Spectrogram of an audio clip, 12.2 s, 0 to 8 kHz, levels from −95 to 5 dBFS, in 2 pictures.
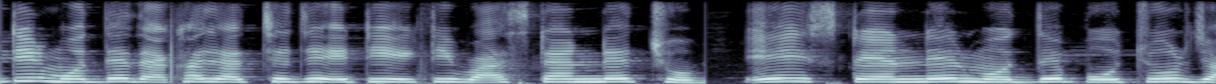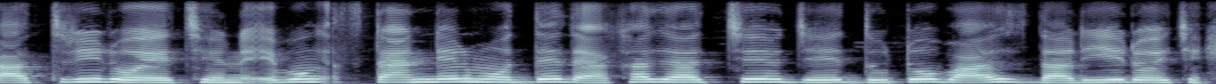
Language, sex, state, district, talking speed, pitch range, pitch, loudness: Bengali, female, West Bengal, Jalpaiguri, 145 wpm, 225-270 Hz, 245 Hz, -13 LUFS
